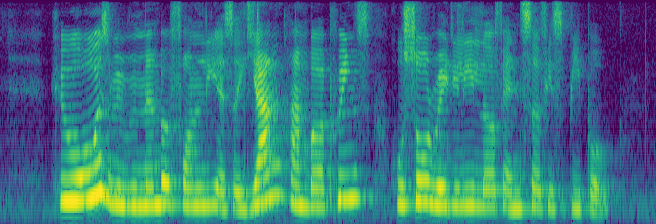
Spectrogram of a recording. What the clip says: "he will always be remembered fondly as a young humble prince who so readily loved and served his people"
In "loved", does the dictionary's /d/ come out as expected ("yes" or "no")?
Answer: no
